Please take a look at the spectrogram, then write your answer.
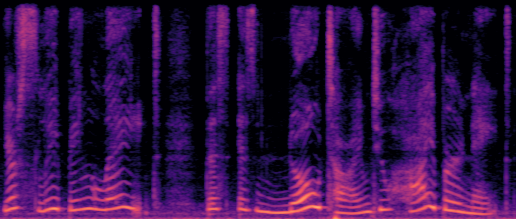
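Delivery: slow, drawn-out telling-off; mayor scolding the sleeper; scolding yell. Acted. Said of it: "he yelled".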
